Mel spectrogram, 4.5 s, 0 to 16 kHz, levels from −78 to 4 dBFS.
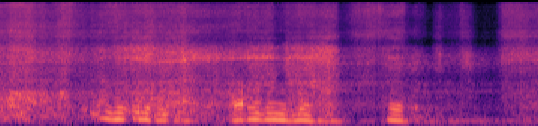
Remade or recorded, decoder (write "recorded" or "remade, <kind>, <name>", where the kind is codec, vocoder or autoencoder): remade, autoencoder, DAC-VAE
